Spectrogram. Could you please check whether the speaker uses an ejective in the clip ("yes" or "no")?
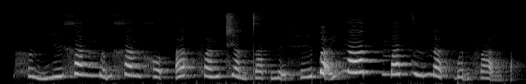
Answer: no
